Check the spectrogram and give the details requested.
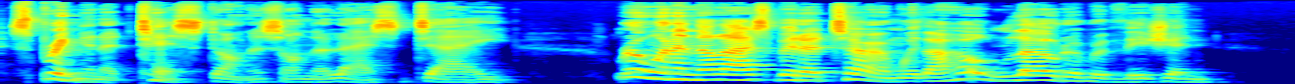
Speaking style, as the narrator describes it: Ron said bitterly

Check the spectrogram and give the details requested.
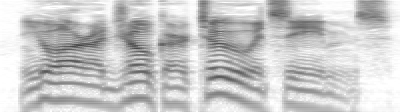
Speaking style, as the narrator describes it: roared the other

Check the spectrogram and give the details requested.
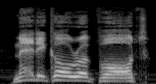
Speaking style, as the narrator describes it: she snapped

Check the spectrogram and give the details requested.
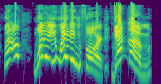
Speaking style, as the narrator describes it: he had yelled at you from across the way

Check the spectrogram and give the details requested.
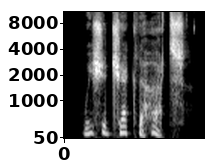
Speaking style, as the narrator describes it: Martin whispered

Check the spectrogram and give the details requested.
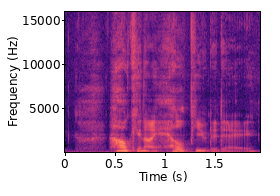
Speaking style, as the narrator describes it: Cold Steel scoffed

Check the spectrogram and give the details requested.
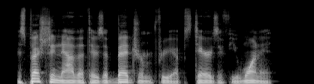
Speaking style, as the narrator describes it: the wizard replied sharply

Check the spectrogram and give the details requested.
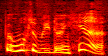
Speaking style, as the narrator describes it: exclaimed Hollyer, pale and horrified

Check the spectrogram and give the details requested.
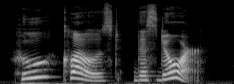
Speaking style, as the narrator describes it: she repeated, this time slowly and deliberately

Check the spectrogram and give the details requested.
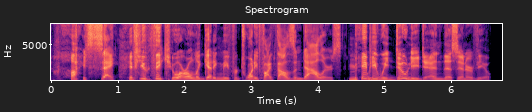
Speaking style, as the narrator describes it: a fake loud laugh and answered

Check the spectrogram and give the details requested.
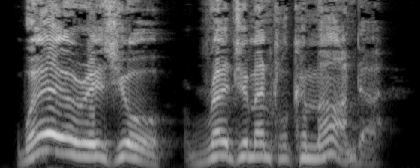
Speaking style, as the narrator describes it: he snapped

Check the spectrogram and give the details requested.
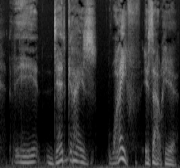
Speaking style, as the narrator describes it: murmured

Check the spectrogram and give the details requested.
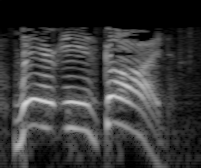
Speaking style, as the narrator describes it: The boy screamed

